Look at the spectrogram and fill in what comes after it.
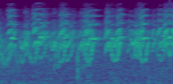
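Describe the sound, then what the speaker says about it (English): Several birds chirp and tweet continuously in a busy, lively chorus, close and fairly loud, with repeated rising and falling calls and no talking. "Bit of carry on from those birds."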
